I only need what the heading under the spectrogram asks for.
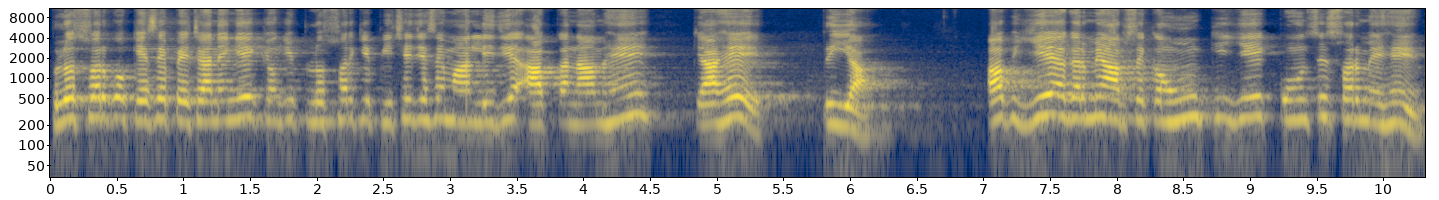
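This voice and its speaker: A man's voice: very high-pitched, fairly even intonation, normal speed, bright, forceful tone, long reverb tail. A man teaching a grammar lesson to a class, asking questions and answering them himself. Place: classroom with students.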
